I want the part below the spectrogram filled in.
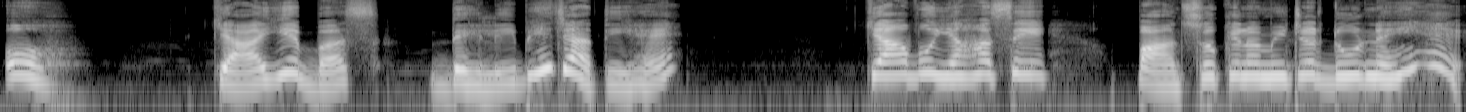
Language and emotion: Urdu, surprised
